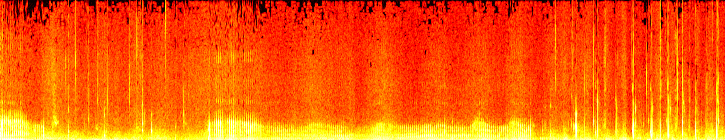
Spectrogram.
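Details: Cat purring close to the microphone: a steady, low, rumbling drone that swells and fades, broken by soft crackles and rustling clicks near the end.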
